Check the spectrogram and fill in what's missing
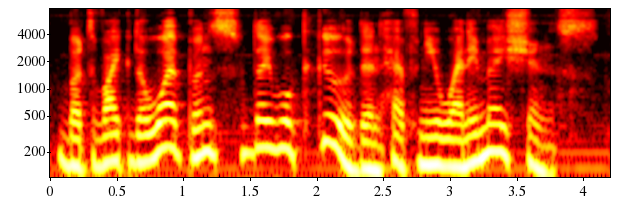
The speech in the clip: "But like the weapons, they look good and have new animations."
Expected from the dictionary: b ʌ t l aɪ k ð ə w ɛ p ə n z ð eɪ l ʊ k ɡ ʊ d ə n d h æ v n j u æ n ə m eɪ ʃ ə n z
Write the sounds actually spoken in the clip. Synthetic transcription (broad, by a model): b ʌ t l aɪ k ð ə w ɛ p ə n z ð eɪ w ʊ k ɡ ʊ d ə n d h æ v n j u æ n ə m eɪ ʃ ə n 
